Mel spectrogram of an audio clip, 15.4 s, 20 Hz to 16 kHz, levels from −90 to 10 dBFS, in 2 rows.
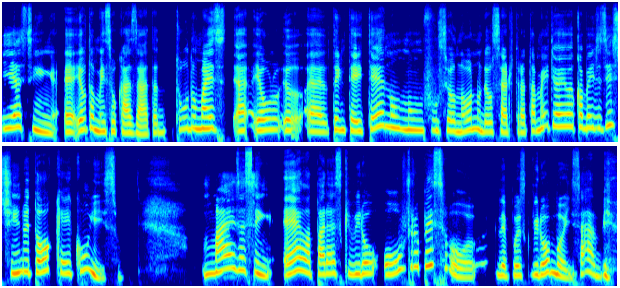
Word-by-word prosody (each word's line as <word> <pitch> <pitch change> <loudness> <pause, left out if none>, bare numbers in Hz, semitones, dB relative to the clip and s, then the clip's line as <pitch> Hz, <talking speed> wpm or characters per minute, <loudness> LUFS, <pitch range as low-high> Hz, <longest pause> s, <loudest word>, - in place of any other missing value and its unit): E 290 +2 0
assim, 250 -10 0
eh, 210 0 +3
eu 250 - +2
também 240 -7 +2
sou 225 +1 -4
casada, 195 -1 -1 0.2
tudo, 280 +2 -4
mas, 285 -1 +3
eh, 235 0 +2
eu 255 +2 +1
eu, 245 0 -1
eh, 215 -2 0
tentei 245 -3 0
ter, 300 +9 0
não 310 -3 +1
não 255 -2 +1
funcionou, 235 -1 -3
não 270 -1 0
deu 210 -1 -2
certo 205 -1 -2
o - - -47
tratamento, 235 - -3
e - - 0
aí, 330 0 +4
eu 330 - +2
acabei 310 -2 -1
desistindo 290 -2 0
e - - +1
estou 290 +2 +4
ok 270 -6 -3
com 335 +7 -4
isso. 185 - -1 1.0
Mas 310 +10 +3
assim, 265 -9 0
ela 295 +4 +4
parece 255 +2 0
que 255 - -7
virou 260 +2 +1
outra 350 - -1
pessoa, 350 - +1 0.3
depois 220 -1 -1
que 250 - -35
virou 245 +4 +3
mãe, 235 -10 +1
sabe. 235 - -3
255 Hz, 180 wpm, -24 LUFS, 225-295 Hz, 1.0 s, aí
